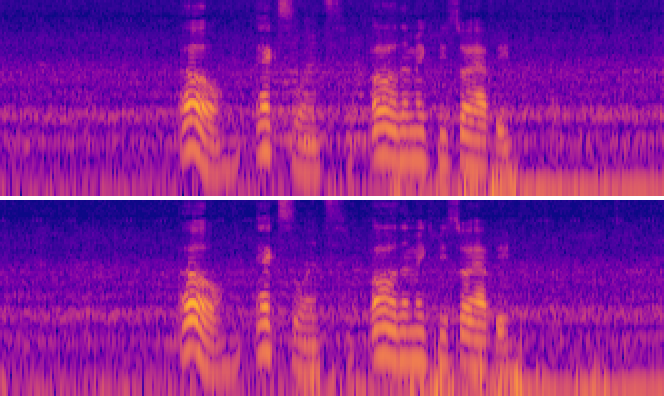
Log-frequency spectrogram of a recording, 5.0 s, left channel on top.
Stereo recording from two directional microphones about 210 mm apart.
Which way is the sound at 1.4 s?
10° left (ahead or behind).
